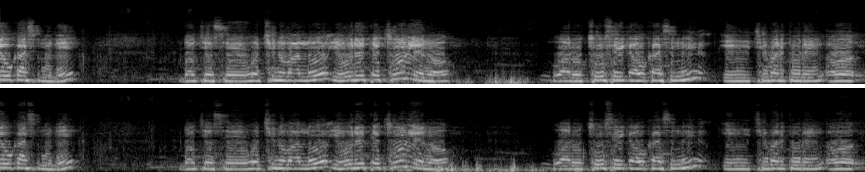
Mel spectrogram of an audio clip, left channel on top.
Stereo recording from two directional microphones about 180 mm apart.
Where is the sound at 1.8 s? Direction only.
20° left (ahead or behind).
